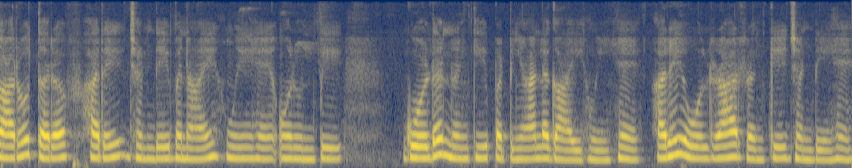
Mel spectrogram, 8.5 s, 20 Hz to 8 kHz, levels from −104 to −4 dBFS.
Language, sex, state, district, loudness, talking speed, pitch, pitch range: Hindi, female, Maharashtra, Aurangabad, -16 LUFS, 170 wpm, 200 Hz, 190-210 Hz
